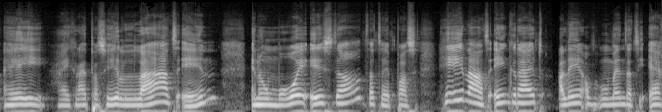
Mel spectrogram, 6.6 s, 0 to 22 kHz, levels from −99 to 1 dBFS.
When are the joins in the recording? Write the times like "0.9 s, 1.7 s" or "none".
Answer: 5.5 s

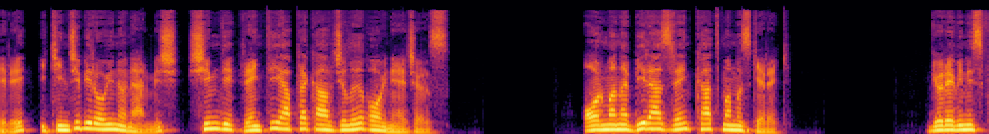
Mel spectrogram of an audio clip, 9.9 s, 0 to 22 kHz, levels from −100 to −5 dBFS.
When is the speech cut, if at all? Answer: none

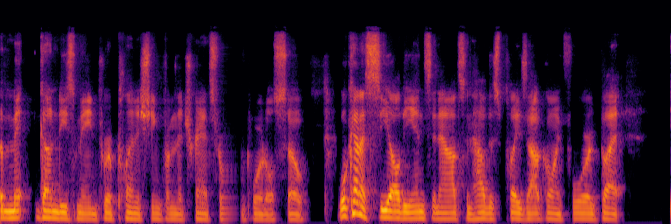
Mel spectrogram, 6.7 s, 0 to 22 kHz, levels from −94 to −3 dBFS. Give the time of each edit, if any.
1.0 s, 2.4 s, 3.3 s

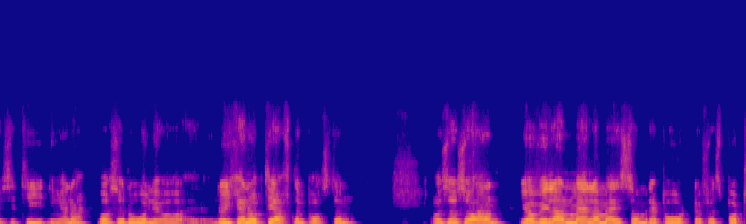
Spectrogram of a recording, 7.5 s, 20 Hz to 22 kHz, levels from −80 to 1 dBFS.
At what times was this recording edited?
0.9 s, 5.1 s

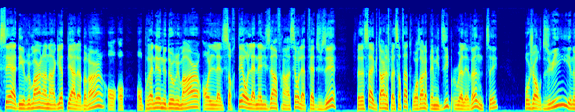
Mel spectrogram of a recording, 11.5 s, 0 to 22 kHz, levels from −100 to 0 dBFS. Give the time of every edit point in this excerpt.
7.8 s, 9.0 s

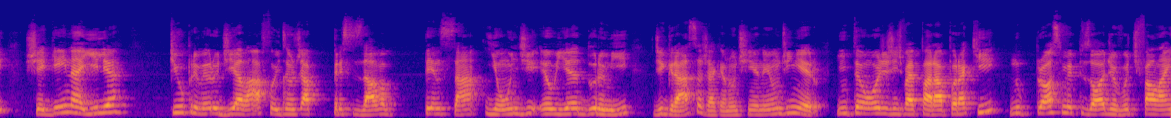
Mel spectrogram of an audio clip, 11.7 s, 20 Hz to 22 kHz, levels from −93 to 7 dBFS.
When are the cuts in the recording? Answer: 1.7 s, 2.8 s, 8.3 s

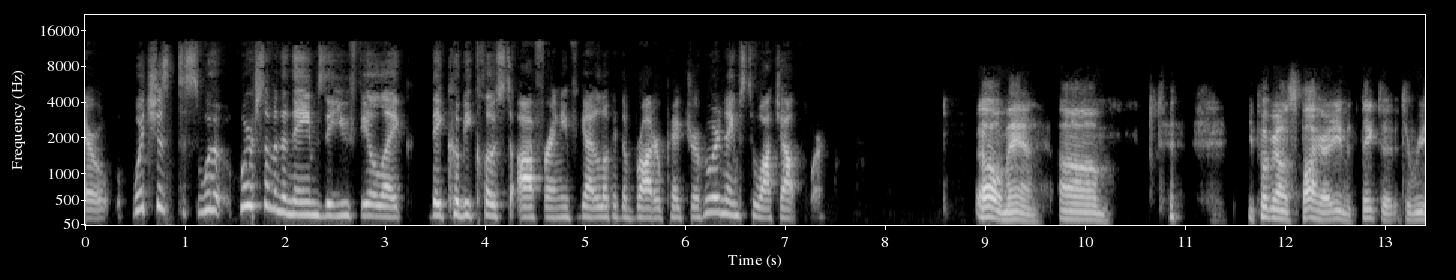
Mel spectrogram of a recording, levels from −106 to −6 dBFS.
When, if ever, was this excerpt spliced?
none

